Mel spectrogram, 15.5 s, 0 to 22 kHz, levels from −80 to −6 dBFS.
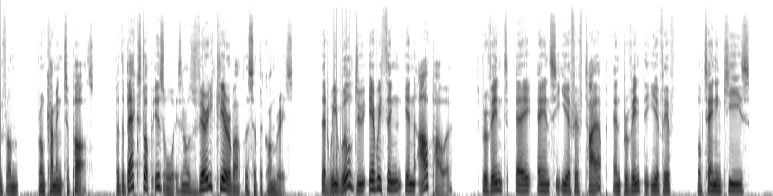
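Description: From 6.66 to 6.98 s the speech carries a burst of processor overload crackle. The processing could not finish its small buffers on time, and about ten deadlines were missed in quick succession. Each miss drops a silent gap of a few milliseconds with hard edges, so the speech sounds gritty and torn. On a waveform this shows as short flat dropouts cutting the signal abruptly. On a spectrogram the edges appear as a cluster of thin vertical broadband streaks.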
